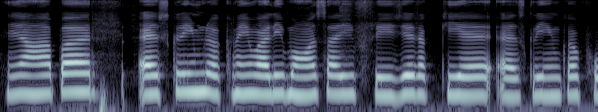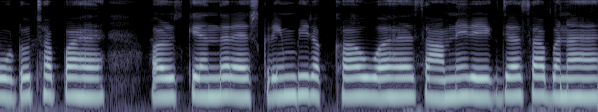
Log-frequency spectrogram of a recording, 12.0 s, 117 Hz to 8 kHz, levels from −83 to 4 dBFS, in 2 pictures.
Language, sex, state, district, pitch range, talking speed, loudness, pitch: Hindi, female, Andhra Pradesh, Chittoor, 215-230 Hz, 135 wpm, -22 LUFS, 220 Hz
